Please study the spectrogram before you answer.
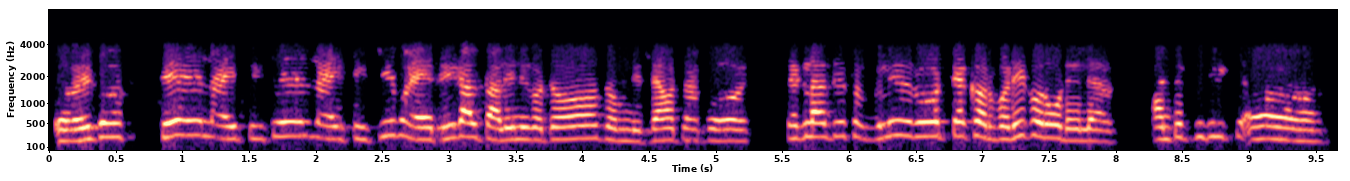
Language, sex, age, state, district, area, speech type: Goan Konkani, female, 45-60, Goa, Quepem, rural, conversation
